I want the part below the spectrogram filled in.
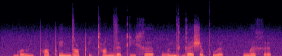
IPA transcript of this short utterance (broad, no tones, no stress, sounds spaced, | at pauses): ɡʷ ɜ β i pʰ ɒ pʼ ɪ n d ɑ pʼ ḭ kʰ ɑ n z ə̰ kʼ ḭ x ə | β ʊ n d ə̰ ɡ ɜ ʃ ɑ kʷʼ ə̰ | w ə x ə̰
